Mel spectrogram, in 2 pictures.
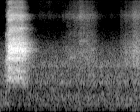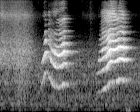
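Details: Talking pet parrot repeating "mummy"-style words: a short hoarse burst, a soft breathy stretch, then two strong harmonic syllables that sweep upward, with low room hum beneath.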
